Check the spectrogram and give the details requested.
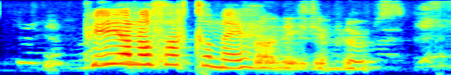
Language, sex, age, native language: Icelandic, female, 10, Icelandic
